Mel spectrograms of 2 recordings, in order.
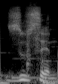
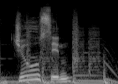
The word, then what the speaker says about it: Juicin: Okay, we need to have like a discussion about how to pronounce Zusin. No, it's pronounced as Juicin. Juicin. So it's not Zusin.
